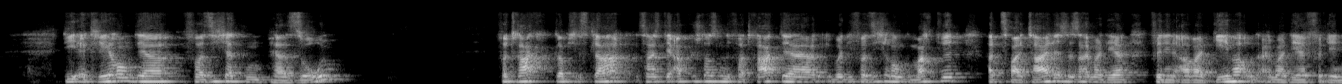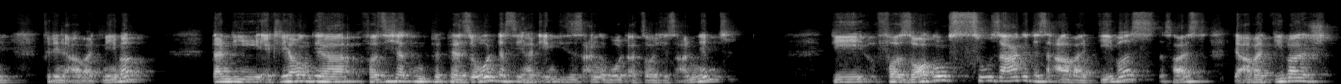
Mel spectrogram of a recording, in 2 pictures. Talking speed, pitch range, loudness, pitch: 140 wpm, 115-135 Hz, -19 LUFS, 125 Hz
